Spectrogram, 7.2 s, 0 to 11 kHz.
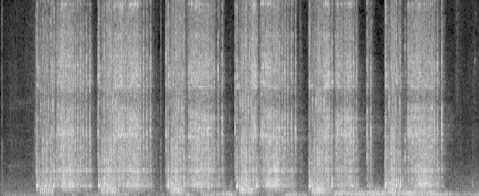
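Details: Craftsman 19-inch 25cc two-stroke gas hedge trimmer with brittle, bad fuel lines and gas of unknown age; it ran briefly and bogged down. Several rough, scraping recoil pulls of about a second each, and the engine never catches: it fails to restart.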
